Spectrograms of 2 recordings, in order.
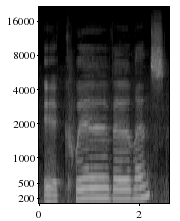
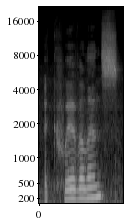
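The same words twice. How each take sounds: First: The word is said slowly, syllable by syllable. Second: The word is said at a moderate speed. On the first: "say each syllable slowly" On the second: "build up speed"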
